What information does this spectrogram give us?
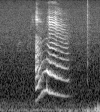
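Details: In a backyard, a pet female Goffin's cockatoo talks to birds in nearby trees, using phrases like good morning. A single harmonic call rises sharply, then slides down over half a second, over low rumbling noise.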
